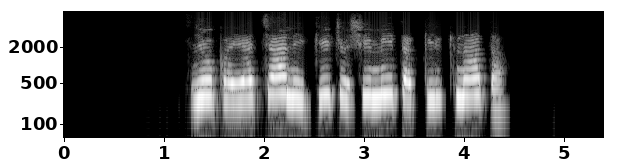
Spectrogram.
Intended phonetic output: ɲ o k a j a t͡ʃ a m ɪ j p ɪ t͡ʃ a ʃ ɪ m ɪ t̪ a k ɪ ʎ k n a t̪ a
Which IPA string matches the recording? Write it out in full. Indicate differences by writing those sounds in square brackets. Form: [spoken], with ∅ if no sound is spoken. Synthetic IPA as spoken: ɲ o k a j a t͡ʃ a [n] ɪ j [k] ɪ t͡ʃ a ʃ ɪ m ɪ t̪ a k ɪ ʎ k n a t̪ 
